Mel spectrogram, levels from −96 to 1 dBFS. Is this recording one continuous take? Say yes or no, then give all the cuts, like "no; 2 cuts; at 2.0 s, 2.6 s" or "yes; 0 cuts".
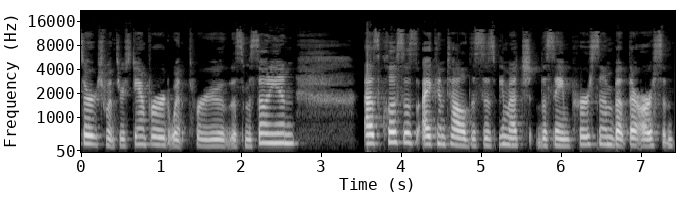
no; 1 cut; at 5.2 s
